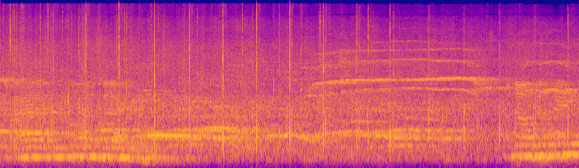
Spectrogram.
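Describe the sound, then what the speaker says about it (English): A boxing crowd at The Olympia, Liverpool applauds the fighters before the decision: sustained clapping and cheering with whoops, loud and dense, with voices running through it. "Once again, ladies and gentlemen, before we render the decision, a round of applause."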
